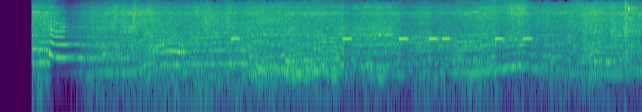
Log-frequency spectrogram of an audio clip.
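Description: Several radio-controlled racing motorcycles' motors whining, their pitches rising and falling as they speed up and slow down, starting abruptly just after the start with a falling whine. Short high-pitched beeps repeat every so often.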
